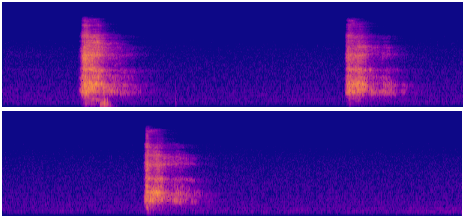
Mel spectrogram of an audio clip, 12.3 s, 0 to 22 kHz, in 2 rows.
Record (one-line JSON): {"exhalation_length": "12.3 s", "exhalation_amplitude": 7996, "exhalation_signal_mean_std_ratio": 0.24, "survey_phase": "alpha (2021-03-01 to 2021-08-12)", "age": "45-64", "gender": "Male", "wearing_mask": "No", "symptom_cough_any": true, "symptom_diarrhoea": true, "symptom_onset": "5 days", "smoker_status": "Never smoked", "respiratory_condition_asthma": true, "respiratory_condition_other": false, "recruitment_source": "Test and Trace", "submission_delay": "2 days", "covid_test_result": "Positive", "covid_test_method": "RT-qPCR"}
